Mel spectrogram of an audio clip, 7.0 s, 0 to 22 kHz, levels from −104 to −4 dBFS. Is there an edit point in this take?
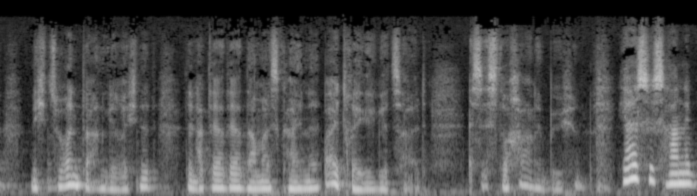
yes; 2 cuts; at 2.0 s, 2.3 s

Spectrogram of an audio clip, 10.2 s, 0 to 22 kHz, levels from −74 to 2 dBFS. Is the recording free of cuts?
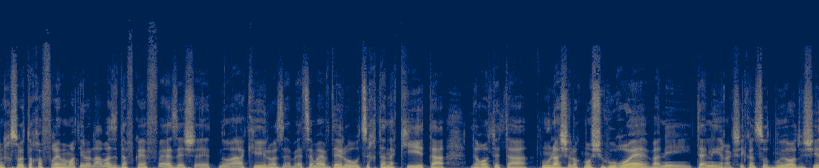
no; 1 cut; at 6.7 s

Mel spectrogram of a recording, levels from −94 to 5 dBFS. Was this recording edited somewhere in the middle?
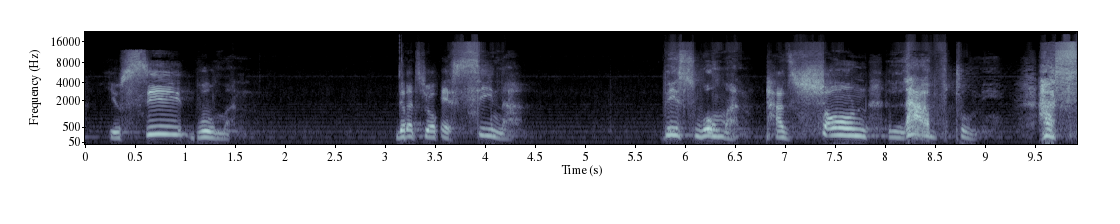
yes; 4 cuts; at 1.1 s, 3.2 s, 3.5 s, 6.8 s

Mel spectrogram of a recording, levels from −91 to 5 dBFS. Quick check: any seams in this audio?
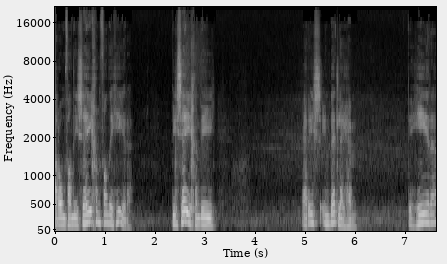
no; 0 cuts

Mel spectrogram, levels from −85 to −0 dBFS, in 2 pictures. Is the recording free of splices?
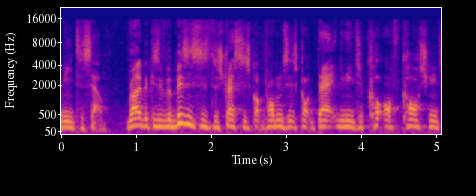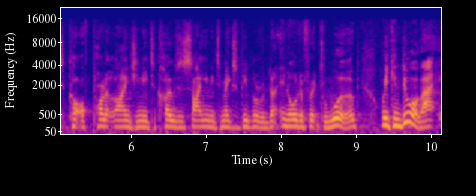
yes; 0 cuts

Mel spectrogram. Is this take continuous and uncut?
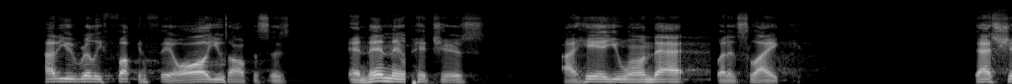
no; 3 cuts; at 2.3 s, 4.0 s, 7.1 s

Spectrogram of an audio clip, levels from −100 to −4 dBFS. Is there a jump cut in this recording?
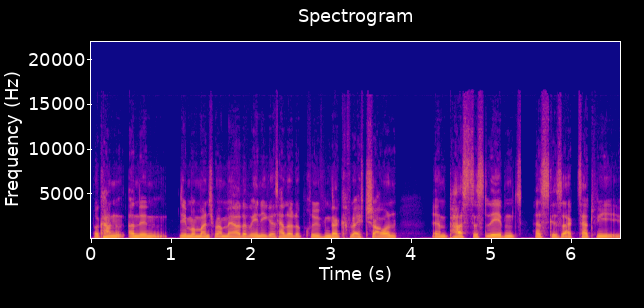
yes; 5 cuts; at 1.1 s, 2.3 s, 3.2 s, 5.4 s, 5.7 s

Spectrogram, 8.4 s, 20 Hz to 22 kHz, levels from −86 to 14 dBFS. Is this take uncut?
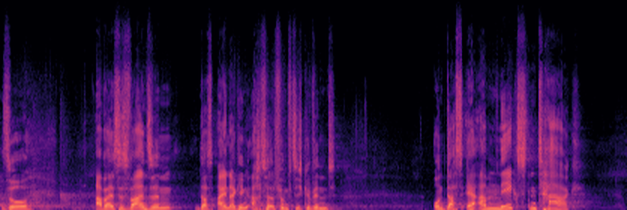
yes; 0 cuts

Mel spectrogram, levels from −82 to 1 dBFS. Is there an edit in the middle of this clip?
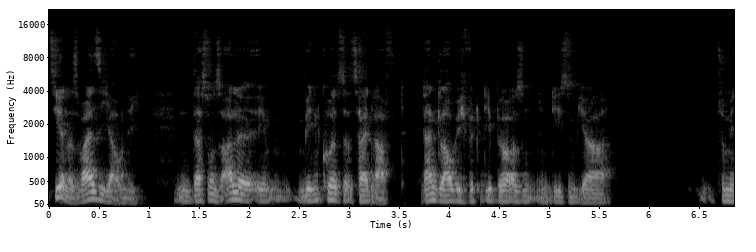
yes; 4 cuts; at 1.3 s, 3.2 s, 3.7 s, 4.3 s

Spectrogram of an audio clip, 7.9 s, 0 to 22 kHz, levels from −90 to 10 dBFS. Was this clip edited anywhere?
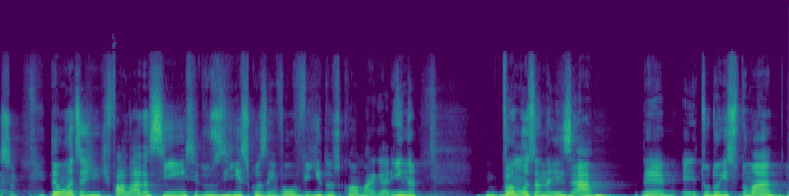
no; 0 cuts

